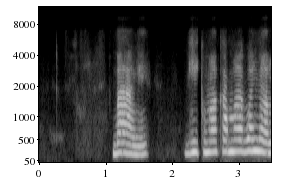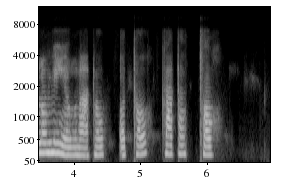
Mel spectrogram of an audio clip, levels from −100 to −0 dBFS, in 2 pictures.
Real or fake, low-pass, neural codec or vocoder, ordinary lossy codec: fake; 7.2 kHz; codec, 16 kHz, 1 kbps, FreqCodec, smaller model; Opus, 24 kbps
